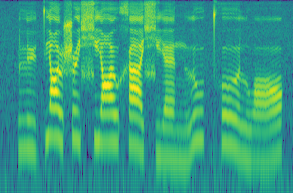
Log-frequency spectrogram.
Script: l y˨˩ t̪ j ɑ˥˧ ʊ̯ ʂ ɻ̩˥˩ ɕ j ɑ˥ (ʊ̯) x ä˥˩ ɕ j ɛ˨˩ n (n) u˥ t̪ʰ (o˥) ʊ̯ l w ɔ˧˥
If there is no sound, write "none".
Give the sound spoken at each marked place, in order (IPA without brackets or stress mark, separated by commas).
ʊ̯, l, o˥˩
